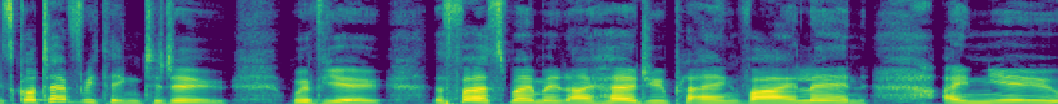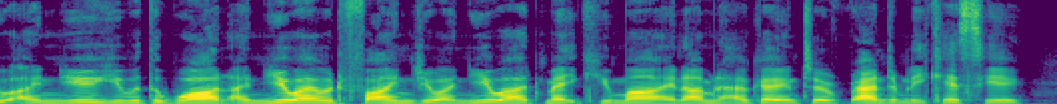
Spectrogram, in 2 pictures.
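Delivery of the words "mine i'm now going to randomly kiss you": ordinary talk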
